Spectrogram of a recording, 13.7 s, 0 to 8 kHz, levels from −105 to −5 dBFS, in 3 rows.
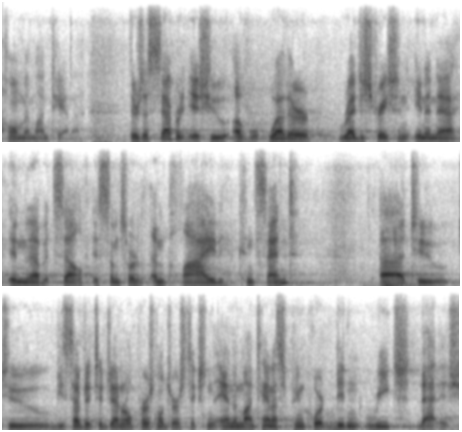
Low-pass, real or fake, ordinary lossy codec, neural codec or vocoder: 7.2 kHz; real; Opus, 16 kbps; none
